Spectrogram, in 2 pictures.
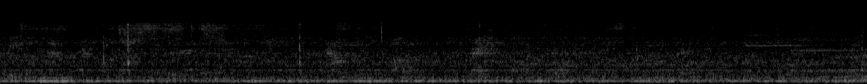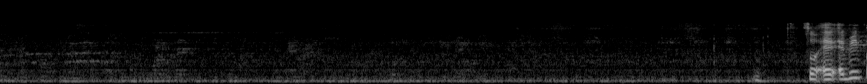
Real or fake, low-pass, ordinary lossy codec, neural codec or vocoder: fake; 7.2 kHz; none; vocoder, 22.05 kHz, 80 mel bands, HiFi-GAN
